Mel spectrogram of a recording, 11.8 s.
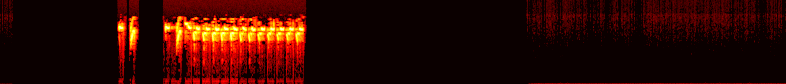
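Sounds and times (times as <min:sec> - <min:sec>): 
European goldfinch liquid twitters: 0:01.8 - 0:04.6.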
